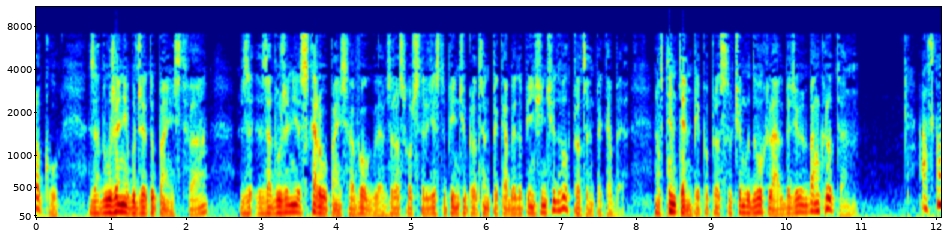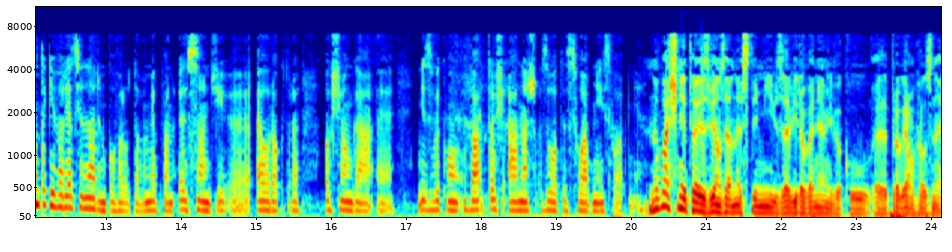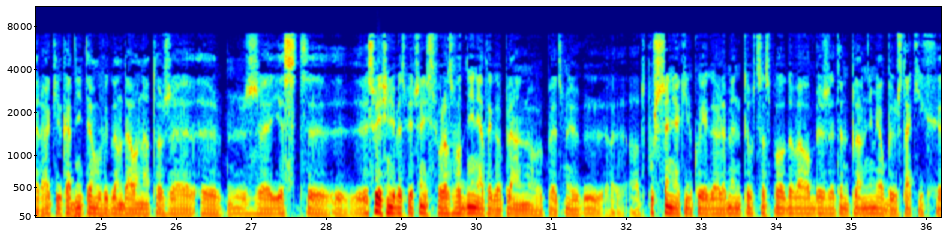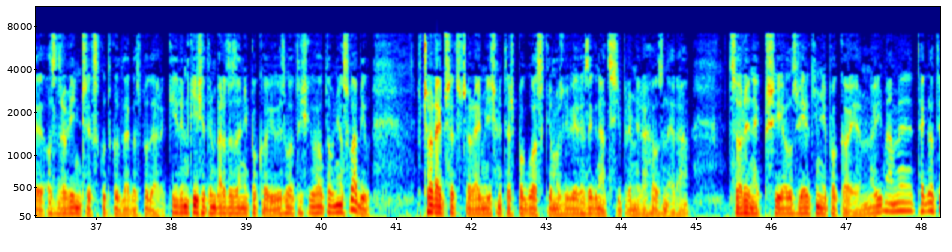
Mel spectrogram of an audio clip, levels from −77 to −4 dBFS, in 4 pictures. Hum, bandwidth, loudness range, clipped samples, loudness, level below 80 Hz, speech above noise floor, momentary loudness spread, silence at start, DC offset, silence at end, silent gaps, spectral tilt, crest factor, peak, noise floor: none; 7.4 kHz; 6 LU; under 0.1%; -16 LUFS; -28 dBFS; 24 dB; 11 LU; 0 s; under 0.1%; 0 s; none; -6 dB/octave; 16 dB; 0 dBFS; -39 dBFS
